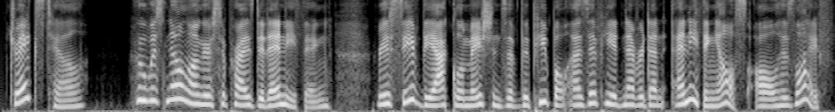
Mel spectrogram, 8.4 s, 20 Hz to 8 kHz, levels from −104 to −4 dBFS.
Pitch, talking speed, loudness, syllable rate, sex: 230 Hz, 180 wpm, -19 LUFS, 5.9 syllables/s, female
